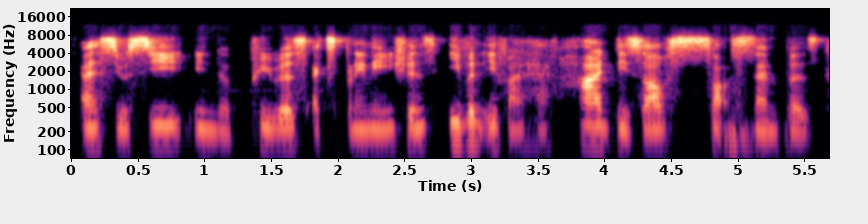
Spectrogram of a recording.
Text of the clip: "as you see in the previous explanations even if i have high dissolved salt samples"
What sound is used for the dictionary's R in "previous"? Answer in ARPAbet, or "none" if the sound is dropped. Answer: R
